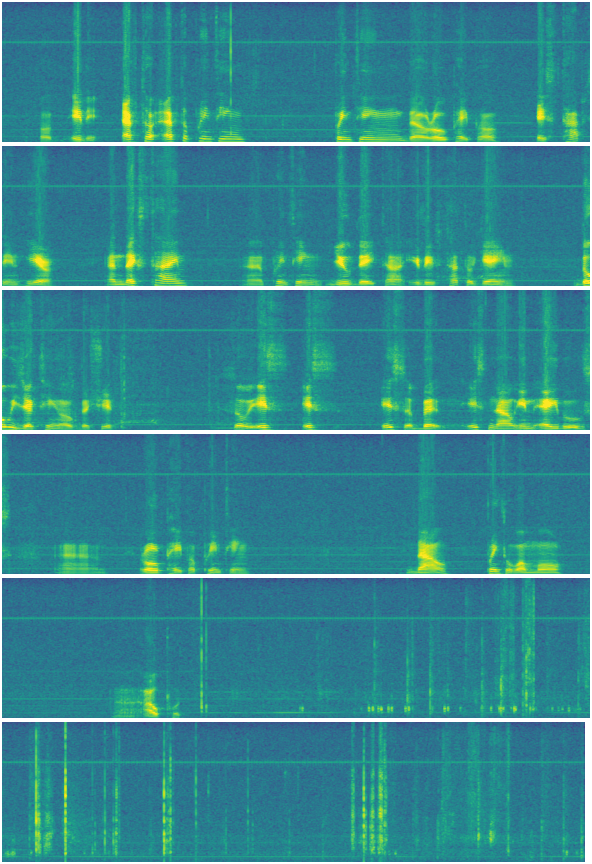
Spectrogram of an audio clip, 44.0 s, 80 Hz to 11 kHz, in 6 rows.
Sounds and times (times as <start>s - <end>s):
Speech: 0.5s - 3.1s, 4.2s - 8.1s, 8.7s - 9.8s, 10.4s - 13.8s, 14.6s - 16.3s, 17.4s - 22.2s, 22.8s - 25.2s, 27.1s - 29.1s, 30.8s - 31.7s
Printer: 12.7s - 13.7s, 15.0s - 16.8s.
